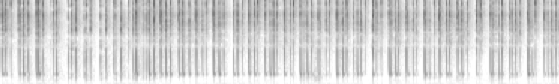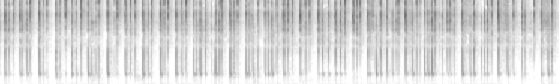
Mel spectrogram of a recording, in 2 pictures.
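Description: Long painted nails rapidly tap and scratch a hand-sized white plastic deodorant stick container. The result is a dense, steady stream of sharp, bright clicks with scratchy texture and almost no ring, lasting the full fifteen seconds.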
